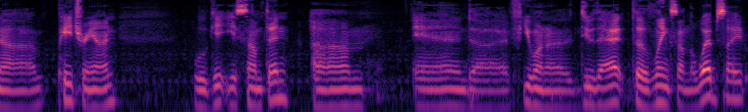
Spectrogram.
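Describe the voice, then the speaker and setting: A man's voice: mid-range voice, fairly bright tone. An American man hosting a podcast in a casual, loose, rambling way. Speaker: podcast host. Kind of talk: casual chat, show plugs.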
